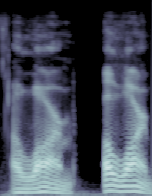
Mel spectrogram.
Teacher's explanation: the clear M sound at the end where your lips press together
